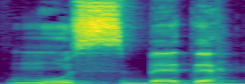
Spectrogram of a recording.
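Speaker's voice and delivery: مثبته drawn out low and slow; teacher modelling answer. Shown as a demonstration. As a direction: give the answer slowly. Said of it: "يبقى الجمله دي ايه يا ولاد؟".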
